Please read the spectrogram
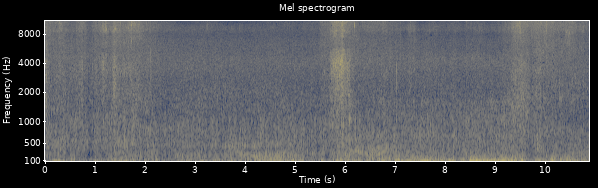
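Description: Wind buffeting the microphone outdoors: a low rumble that swells near the end, with a brief rustle about six seconds in.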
